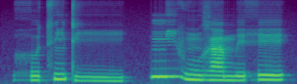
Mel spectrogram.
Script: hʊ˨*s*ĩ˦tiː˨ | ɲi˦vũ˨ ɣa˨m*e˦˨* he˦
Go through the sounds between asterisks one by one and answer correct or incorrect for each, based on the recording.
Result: incorrect: t͡s, incorrect: e˨

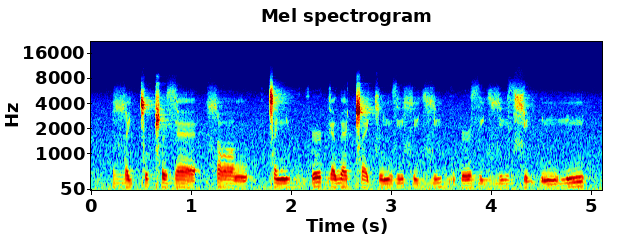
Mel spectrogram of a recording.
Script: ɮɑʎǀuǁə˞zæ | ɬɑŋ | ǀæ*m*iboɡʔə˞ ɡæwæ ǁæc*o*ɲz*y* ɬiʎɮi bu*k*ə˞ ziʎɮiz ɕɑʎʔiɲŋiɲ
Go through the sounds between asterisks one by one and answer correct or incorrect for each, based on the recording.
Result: incorrect: ɲ, correct, incorrect: i, incorrect: ʔ

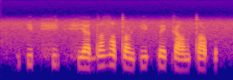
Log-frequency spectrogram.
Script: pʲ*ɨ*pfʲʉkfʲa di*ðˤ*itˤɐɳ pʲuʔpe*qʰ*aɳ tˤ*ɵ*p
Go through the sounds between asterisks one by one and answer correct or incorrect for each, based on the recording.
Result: correct, incorrect: zˤ, incorrect: k, correct

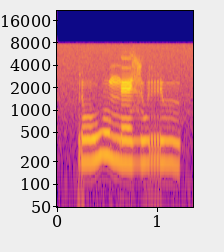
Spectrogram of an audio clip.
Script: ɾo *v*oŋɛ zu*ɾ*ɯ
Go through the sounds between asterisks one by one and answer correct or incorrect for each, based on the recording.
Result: incorrect: w, incorrect: r

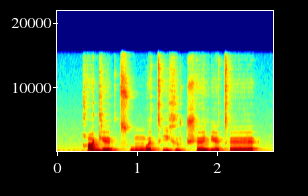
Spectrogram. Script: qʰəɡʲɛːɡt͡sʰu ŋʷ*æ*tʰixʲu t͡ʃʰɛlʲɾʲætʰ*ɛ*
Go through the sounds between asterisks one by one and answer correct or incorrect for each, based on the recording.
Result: incorrect: ɛ, incorrect: ɛː

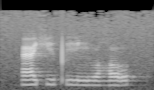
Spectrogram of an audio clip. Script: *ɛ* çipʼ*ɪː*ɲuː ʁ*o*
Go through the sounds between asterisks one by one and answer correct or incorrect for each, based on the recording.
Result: incorrect: æ, incorrect: iː, correct

